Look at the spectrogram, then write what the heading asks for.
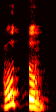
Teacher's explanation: آیت نمبر 7 میں ہی دیکھیے، مرۃ ولیتبروا، مرۃ ولیتبروا، یہاں پر دیکھ لیجئے، وَإِنْ عُدْتُمْ، یہاں پر ہم عُدْتُم نہیں کریں گے، ہم عین پیش تا عد کریں گے کیونکہ دال ساکن ہے اور پھر آگے مشدد حرف ہے، تو ہم ساکن کو چھوڑ کر مشدد کے ساتھ ملائیں گے، عین پیش تا عد، تا پیش میم تم، عدتم، عدتم نہیں کریں گے، دال یہاں پہ نہیں پڑھیں گے۔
